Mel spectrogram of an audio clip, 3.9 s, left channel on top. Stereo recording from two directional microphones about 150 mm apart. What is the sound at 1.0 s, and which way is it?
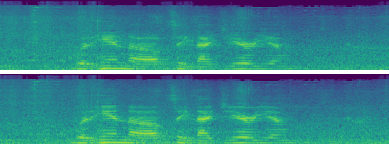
Speech, 5° right (ahead or behind).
